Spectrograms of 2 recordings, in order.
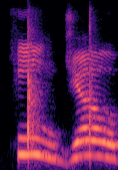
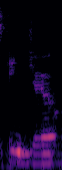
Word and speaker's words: King Joe: all right welcome in King job assuming I'm pronouncing it right right I think we did talk about that after the episode he said it is King Joe but yeah sometimes I'll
